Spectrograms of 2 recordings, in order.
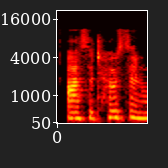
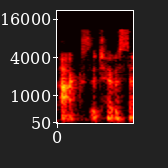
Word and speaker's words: oxytocin: happens in our body we release you know acetosin when i think it's pronounced oxytocin actually i've been pronouncing it incorrectly but when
